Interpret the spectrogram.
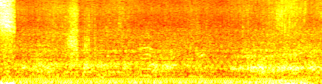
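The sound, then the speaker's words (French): A sailboat motors under engine power on a hot afternoon: the engine drones steadily throughout, a low constant hum with rushing water and wind noise over it, moderately loud, with no breaks. “Bon, on est au moteur.”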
